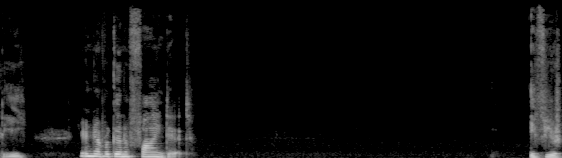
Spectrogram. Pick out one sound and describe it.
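An elderly woman speaks calmly and warmly, close to a microphone.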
